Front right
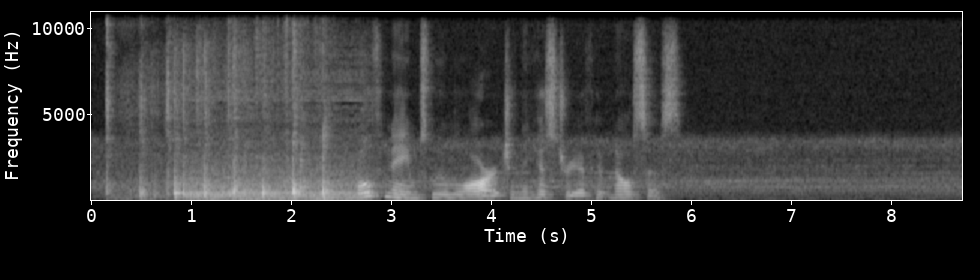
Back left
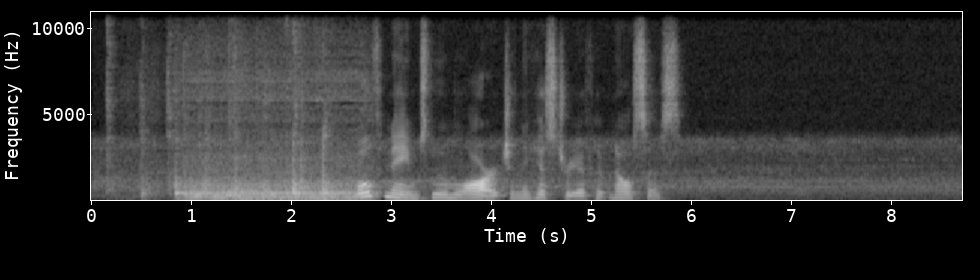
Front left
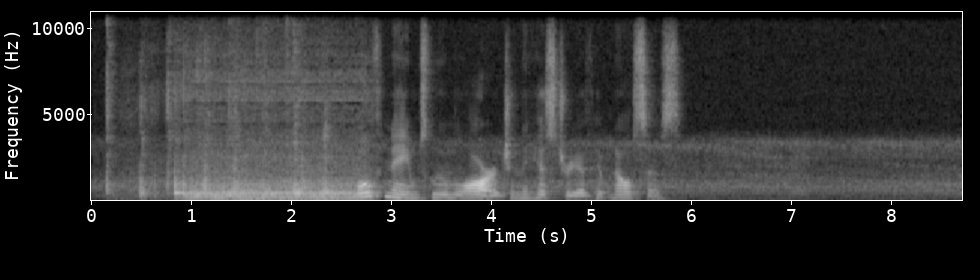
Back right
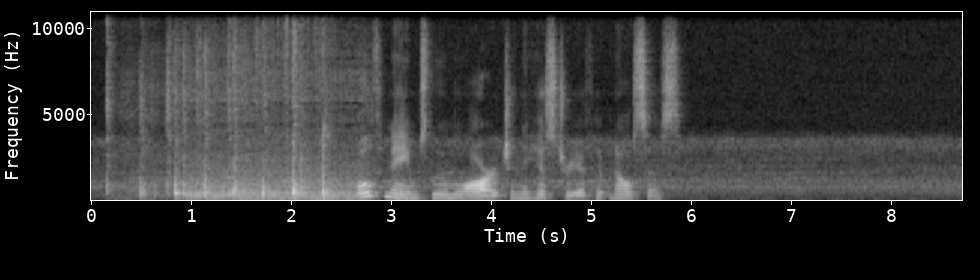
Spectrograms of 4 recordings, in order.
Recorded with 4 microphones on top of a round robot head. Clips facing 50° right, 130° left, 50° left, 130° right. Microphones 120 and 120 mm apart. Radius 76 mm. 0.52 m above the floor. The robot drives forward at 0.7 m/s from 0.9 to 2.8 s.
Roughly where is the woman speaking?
Behind.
